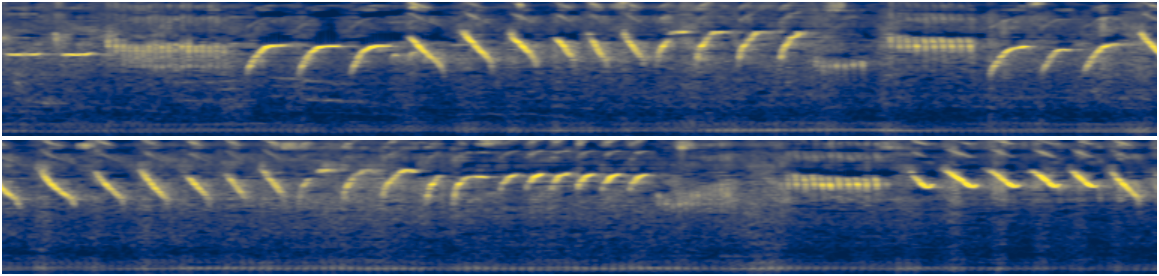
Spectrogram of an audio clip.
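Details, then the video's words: Canary singing at length for contest readiness: bursts of rapid whistled sweeps and high rattling trills, several phrases in a row, over a constant low hum. "Kenari Rasmi gacor durasi siap gantang"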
